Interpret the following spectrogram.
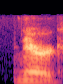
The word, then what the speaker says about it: Narek: Narek is the Romulan.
